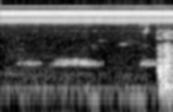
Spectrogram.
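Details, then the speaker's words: CRT TV with normal picture and sound, antenna unplugged: short repeated loud chirps over the steady tube whistle from the regulator (switching power supply) area. "Oke semuanya, TV ini mengeluarkan suara kicauan yang cukup keras. Ya, ini cukup mengganggu meskipun TV-nya normal, tetapi diserta"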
